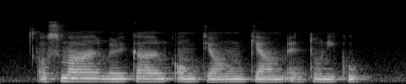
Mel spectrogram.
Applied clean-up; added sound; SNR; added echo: none; none; none; none.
